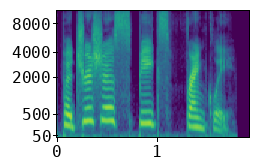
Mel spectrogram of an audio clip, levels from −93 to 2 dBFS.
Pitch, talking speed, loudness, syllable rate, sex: 265 Hz, 95 wpm, -18 LUFS, 3.6 syllables/s, female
